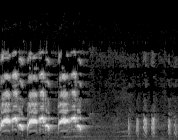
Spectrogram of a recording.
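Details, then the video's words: Chinese hwamei, Vietnamese Họa mi Tây song: loud, ringing whistles that rise and fall in quick pairs for under two seconds. After a pause come soft, dry, clicking chips. "HỌA MI TÂY - TIẾNG HÓT VIỆT"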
